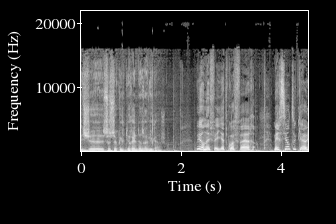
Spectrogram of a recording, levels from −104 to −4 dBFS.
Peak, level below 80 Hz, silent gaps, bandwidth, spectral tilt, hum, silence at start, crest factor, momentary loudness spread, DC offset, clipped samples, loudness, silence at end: 0 dBFS; -30 dBFS; none; 17 kHz; -4.5 dB/octave; none; 0 s; 14 dB; 14 LU; under 0.1%; under 0.1%; -14 LUFS; 0 s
